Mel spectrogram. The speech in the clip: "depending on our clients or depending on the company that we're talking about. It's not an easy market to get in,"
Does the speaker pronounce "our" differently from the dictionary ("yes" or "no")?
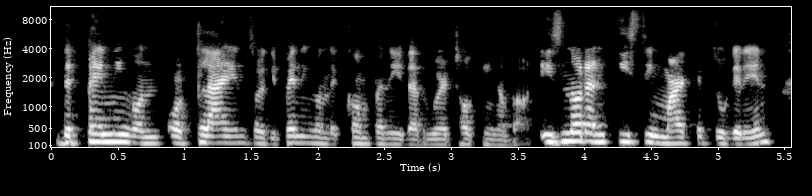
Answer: no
